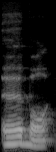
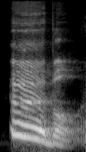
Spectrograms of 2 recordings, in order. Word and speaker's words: herbal: the way Americans say herbal and it's like it's such a harsh pronunciation of the E pretending the H isn't there herbal it's just like it's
